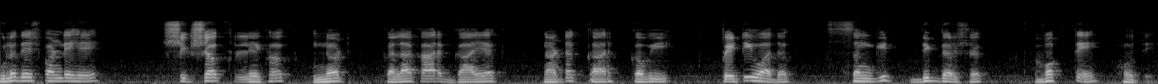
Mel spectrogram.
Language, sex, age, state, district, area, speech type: Marathi, male, 30-45, Maharashtra, Mumbai City, urban, spontaneous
